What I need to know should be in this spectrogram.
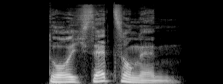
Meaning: plural of Durchsetzung
- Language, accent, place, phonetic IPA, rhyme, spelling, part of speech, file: German, Germany, Berlin, [dʊʁçˈzɛt͡sʊŋən], -ɛt͡sʊŋən, Durchsetzungen, noun, De-Durchsetzungen.ogg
